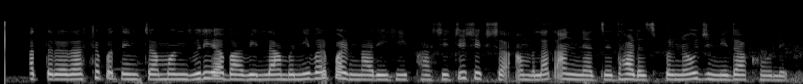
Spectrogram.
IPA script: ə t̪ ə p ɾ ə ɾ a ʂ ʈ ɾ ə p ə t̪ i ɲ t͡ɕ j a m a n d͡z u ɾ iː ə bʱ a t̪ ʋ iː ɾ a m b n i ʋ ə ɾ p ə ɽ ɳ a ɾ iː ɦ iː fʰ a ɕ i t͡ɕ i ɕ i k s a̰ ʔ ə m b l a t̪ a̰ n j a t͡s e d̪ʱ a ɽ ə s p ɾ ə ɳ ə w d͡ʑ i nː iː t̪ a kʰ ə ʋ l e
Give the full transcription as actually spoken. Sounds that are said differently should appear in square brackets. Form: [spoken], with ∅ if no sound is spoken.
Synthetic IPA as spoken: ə t̪ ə [∅] ɾ ə ɾ a ʂ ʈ ɾ ə p ə t̪ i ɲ t͡ɕ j a m [ə] n d͡z u ɾ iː ə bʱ a [∅] ʋ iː [l] a m b n i ʋ ə ɾ p ə ɽ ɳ a ɾ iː ɦ iː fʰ a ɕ i t͡ɕ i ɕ i k [ʂ] a̰ ʔ ə m b l a t̪ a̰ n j a t͡s e d̪ʱ a ɽ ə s p ɾ ə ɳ ə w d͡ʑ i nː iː [d̪] a kʰ ə ʋ l e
